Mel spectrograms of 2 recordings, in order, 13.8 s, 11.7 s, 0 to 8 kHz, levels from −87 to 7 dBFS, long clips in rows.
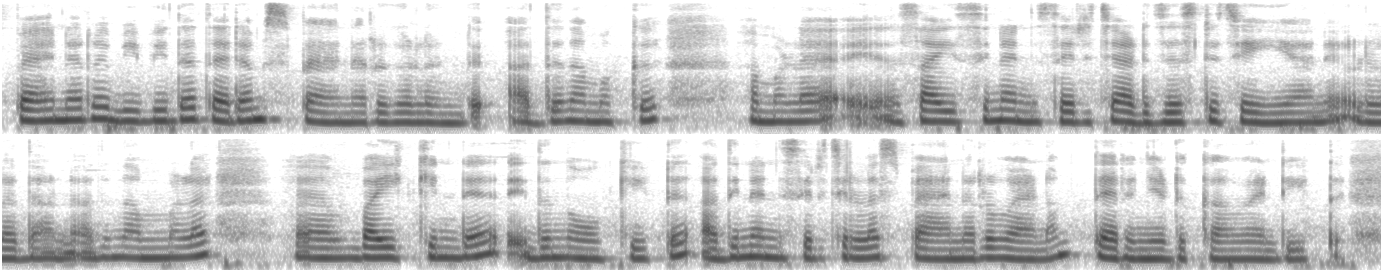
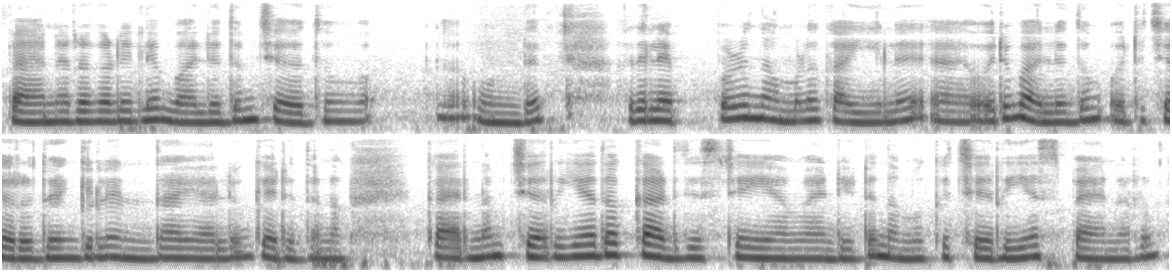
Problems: low volume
